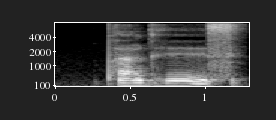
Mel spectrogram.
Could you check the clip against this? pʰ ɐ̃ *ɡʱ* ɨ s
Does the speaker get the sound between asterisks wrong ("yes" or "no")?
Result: no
